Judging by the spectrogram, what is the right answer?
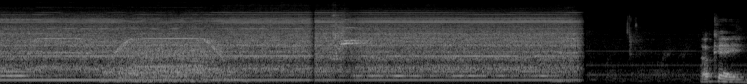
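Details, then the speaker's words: Oxman CNC, brand-new machine, drilling spoilboard pilot holes with a very sharp bit: steady high-pitched spindle whine that cuts off abruptly with no cutting chatter; the bit burns through the wood instead of drilling because the spindle was later found spinning in reverse. "this was more burning through the wood as really drilling. So I tried reducing the plunge rate and lowered the spindle RPMs step by step, as you can hear in the next sequence."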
